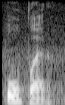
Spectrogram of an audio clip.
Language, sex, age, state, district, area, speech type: Maithili, male, 18-30, Bihar, Purnia, urban, read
